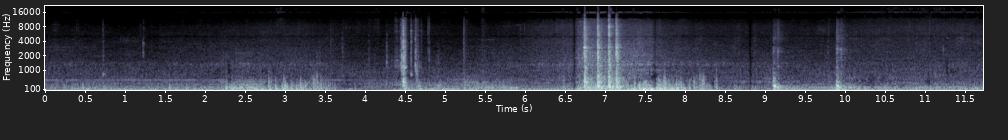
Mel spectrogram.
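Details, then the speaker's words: 2004 Jeep Grand Cherokee under light acceleration: engine rumble with loud irregular metallic clacks in short bursts; owner, not a mechanic, suspects the transfer case drive chain is slipping or worn and needs replacing. "I'm not a mechanic, but I've got a 2004 Jeep Grand Cherokee. the transfer case drive chain is slipping or worn out and needs replaced."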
